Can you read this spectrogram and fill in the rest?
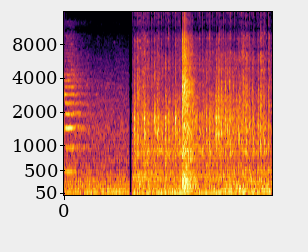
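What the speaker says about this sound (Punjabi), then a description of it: "ਲੋ ਜੀ ਬਾਈ ਚੱਲਿਆ ਰੋਟਾਵੇਟਰ" A tractor-driven rotavator on a model 855 tractor: a steady humming engine tone, then after a sharp break a loud, dense broadband roar of the rotavator churning, with a brief louder surge partway through.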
